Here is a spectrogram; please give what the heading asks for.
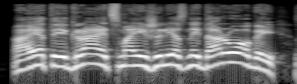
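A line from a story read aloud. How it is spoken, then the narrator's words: Yelling. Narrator (Russian): заорал Филипп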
